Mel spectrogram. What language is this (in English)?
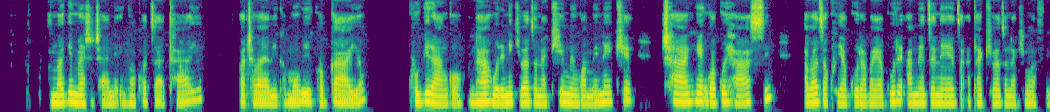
Rundi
